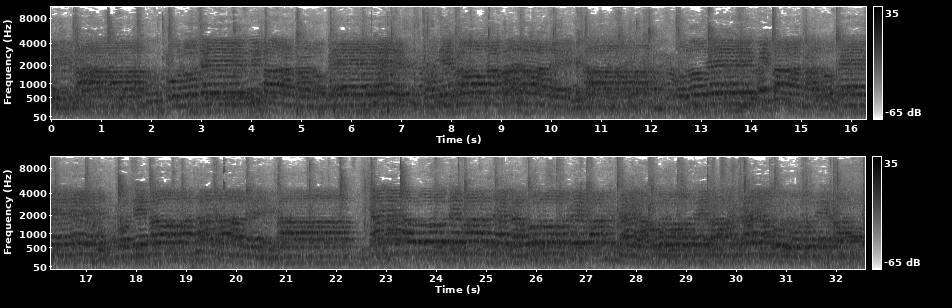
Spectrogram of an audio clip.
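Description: A group of Vaishnava devotees singing a devotional chant together, many voices on one melody in repeating phrases, over a steady beat of sharp strikes about two a second.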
